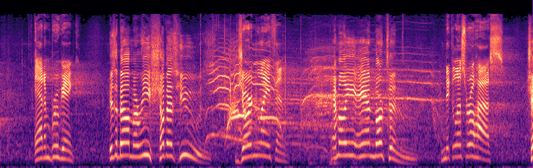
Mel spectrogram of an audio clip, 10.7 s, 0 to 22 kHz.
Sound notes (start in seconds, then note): 4.1 audience cheering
